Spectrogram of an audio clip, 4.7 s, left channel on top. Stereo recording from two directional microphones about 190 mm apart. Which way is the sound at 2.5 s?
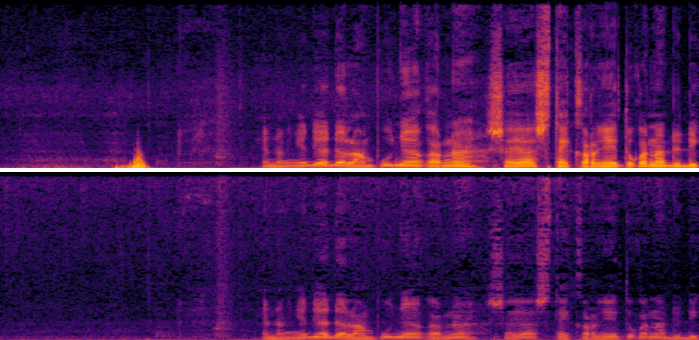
40° left (ahead or behind).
